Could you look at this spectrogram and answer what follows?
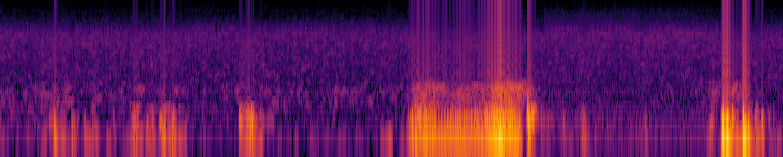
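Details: Male stomach noises during digestion: scattered low gurgles and one longer rumbling gurgle in a quiet room; ordinary bowel sounds (borborygmi).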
